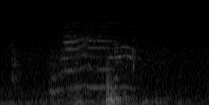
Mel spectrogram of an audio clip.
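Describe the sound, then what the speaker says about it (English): A house cat gives a clear, rising meow lasting under a second, close by in a kitchen, followed by a low thump and quiet background. "Happy cat, inquisitive cat."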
